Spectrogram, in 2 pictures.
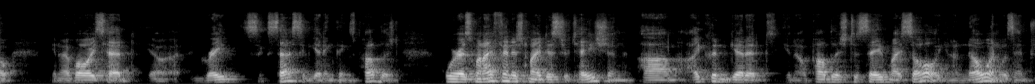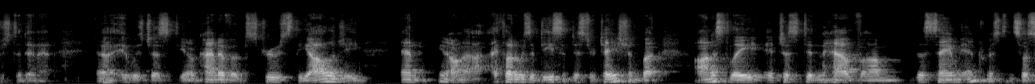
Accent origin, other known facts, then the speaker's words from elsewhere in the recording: Connecticut, United States; So basically, I grew up in Connecticut, in a suburb of New York, and my father initially, you know, commuted to the city.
